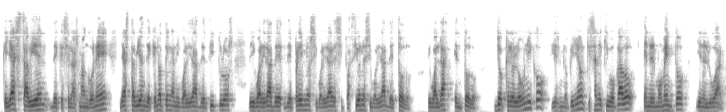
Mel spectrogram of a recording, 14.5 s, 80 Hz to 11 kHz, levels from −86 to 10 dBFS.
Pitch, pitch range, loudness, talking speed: 130 Hz, 120-145 Hz, -27 LUFS, 215 wpm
